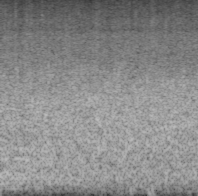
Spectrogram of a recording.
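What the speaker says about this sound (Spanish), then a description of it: "lo recibimos con aplausos fuertes para Cristo Jesús" Church congregation welcomes a preacher with sustained applause, a dense, even wash of clapping that holds steady and loud throughout without any speech.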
